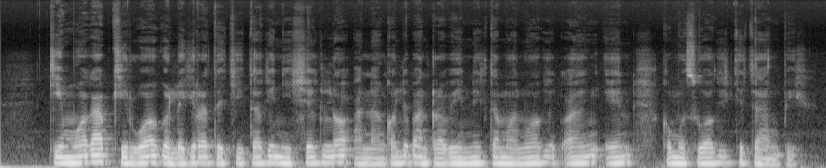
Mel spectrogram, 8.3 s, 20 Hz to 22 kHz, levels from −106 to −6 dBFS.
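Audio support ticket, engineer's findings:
Speech signal checked across the full clip: no dropouts, level problems or other technical faults heard, so no fault is logged against this ticket.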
